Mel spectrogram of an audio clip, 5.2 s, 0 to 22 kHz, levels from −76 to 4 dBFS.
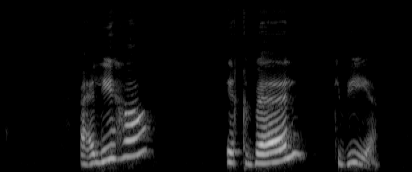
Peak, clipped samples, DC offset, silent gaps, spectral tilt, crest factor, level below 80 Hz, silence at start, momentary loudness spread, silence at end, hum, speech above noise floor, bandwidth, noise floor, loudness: -10 dBFS; under 0.1%; under 0.1%; none; -5.5 dB/octave; 20 dB; -78 dBFS; 1 s; 22 LU; 0.45 s; none; 52 dB; 17.5 kHz; -78 dBFS; -27 LUFS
